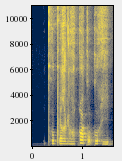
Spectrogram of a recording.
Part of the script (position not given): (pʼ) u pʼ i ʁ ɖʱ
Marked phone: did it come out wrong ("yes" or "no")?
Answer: yes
